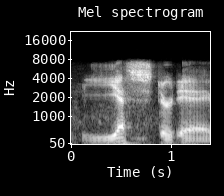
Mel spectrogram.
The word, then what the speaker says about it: yesterday: Yesterday. Watch your Y pronunciation.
